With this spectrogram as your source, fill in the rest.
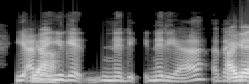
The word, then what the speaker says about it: Nydia: all the time and it's Nidia or in Spanish Nivea. I do code switch a little. Um but I I just politely just say because it's definitely happened where I'll say my name, I try to say as loudly as clearly as possible. The person will come back with Nadia and I'll just politely repeat back, no, it's Nidia like Lydia.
